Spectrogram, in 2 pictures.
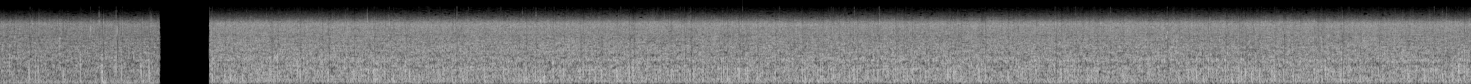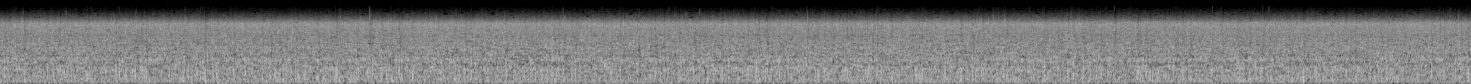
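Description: Heavy rain falling steadily, broken by a brief moment of silence just under two seconds in.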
